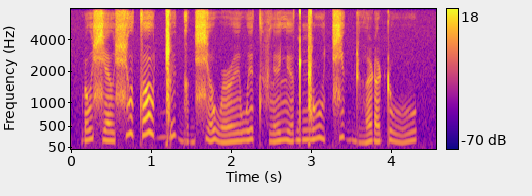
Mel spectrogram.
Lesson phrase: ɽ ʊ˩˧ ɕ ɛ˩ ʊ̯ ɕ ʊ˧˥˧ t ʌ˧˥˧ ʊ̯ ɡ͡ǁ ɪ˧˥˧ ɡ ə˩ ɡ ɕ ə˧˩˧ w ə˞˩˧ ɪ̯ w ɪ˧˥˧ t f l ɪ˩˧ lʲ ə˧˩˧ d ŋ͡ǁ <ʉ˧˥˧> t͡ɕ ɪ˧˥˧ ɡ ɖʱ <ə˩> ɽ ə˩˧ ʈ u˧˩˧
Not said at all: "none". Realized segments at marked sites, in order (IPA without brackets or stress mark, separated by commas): u˧˥˧, ə˩˧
